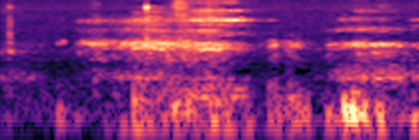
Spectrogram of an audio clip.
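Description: Pen scratching faintly on notepad paper while drawing strokes of a letter: one stroke of about a second near the start, a shorter one near the end.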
